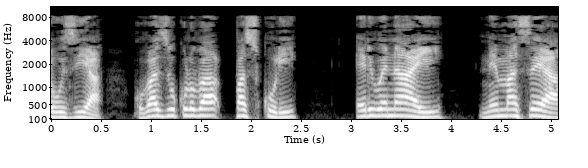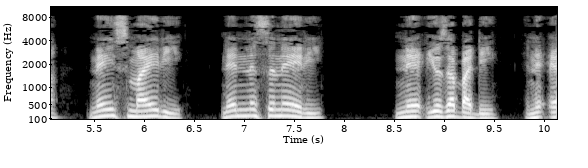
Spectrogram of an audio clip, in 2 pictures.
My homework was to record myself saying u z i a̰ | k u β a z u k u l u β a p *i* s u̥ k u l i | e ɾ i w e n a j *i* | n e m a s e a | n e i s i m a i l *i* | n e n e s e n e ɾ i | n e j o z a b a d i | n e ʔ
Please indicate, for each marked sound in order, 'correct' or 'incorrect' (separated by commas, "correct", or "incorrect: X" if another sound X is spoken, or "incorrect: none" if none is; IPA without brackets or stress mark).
incorrect: a, correct, correct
